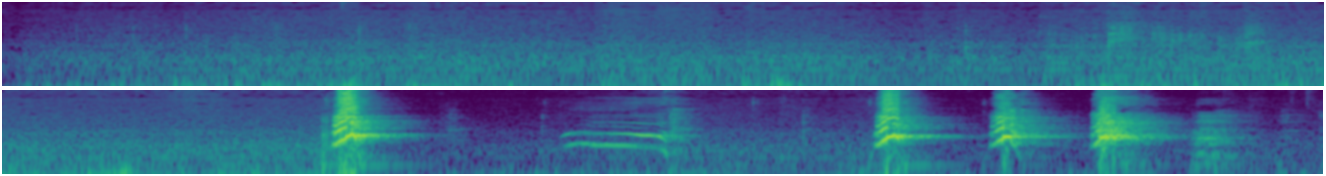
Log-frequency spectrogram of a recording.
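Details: Dog barking: quiet shuffling at first, then one sharp bark, a soft whimpering whine, and a quick burst of three sharp barks in about a second, with a faint final yip.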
